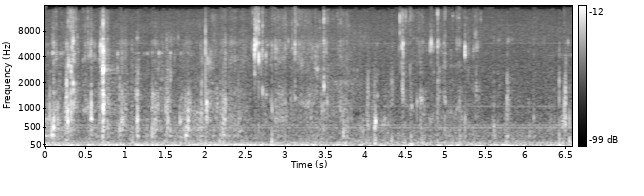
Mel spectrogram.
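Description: Close-miked chewing of shrimp: a dense run of wet, crackly mouth sounds and small clicks.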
